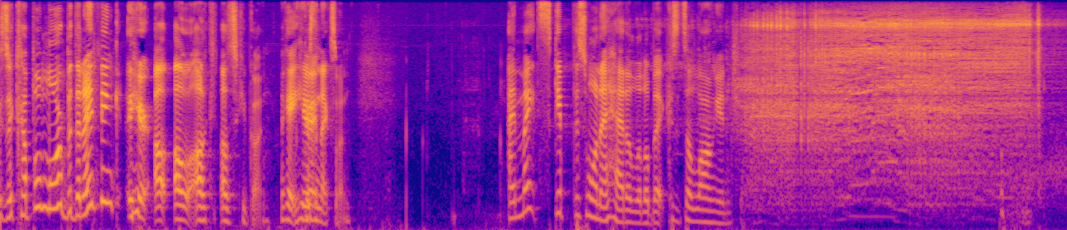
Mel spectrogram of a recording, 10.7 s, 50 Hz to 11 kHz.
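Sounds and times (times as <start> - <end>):
speech: 0.0 - 3.8, 5.1 - 8.0
door creaking open: 6.4 - 10.6.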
